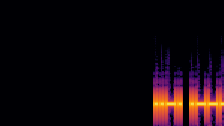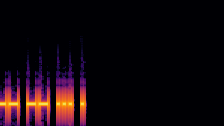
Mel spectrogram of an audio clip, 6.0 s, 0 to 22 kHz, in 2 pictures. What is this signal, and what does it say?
Morse code, heard as a keyed tone, about 30 wpm, 700 Hz. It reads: F1MSE
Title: DXCC-100 Call Signs - 5 Characters - 30wpm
